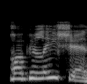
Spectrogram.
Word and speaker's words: population: Population là âm ba, yeah. Trước cái duction này thì nó phải nhấn vào cái âm trước đó.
